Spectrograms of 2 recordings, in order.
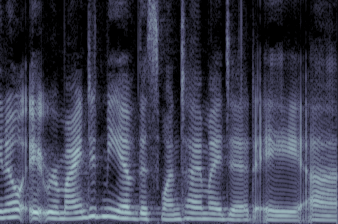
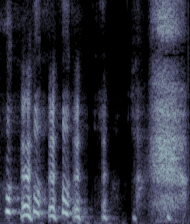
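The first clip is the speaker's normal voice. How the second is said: teary laugh; 9 semitones higher than usual. Real, not acted. Overwhelmed, tearful laughter.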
